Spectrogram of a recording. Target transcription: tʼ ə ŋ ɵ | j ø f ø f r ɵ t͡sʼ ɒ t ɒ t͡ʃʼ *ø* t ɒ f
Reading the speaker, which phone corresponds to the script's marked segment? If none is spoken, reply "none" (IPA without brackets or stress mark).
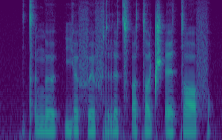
ɛ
